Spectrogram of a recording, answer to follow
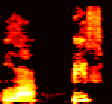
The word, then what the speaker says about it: lápis: Essa palavra tem 2 sílabas, lápis, e a sílaba tônica é a penúltima, é o lá.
